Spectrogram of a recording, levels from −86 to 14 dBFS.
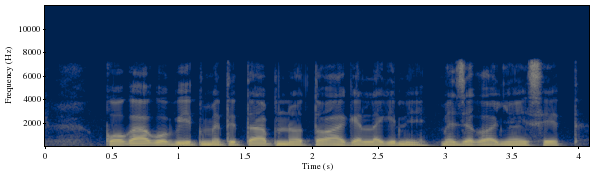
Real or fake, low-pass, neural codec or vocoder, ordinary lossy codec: real; 7.2 kHz; none; none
